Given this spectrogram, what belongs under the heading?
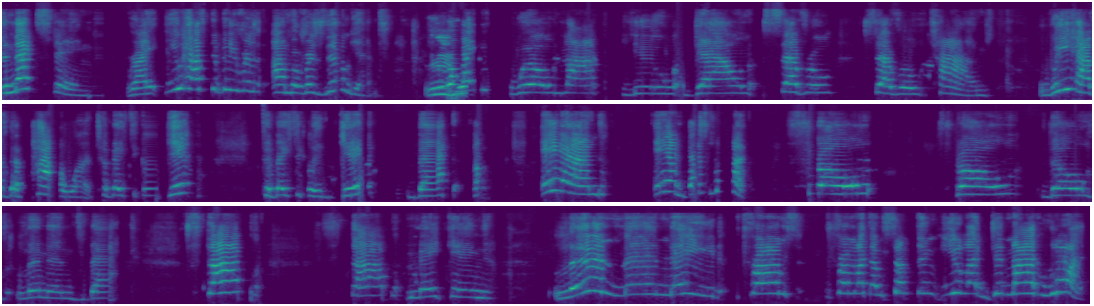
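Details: Adult woman, a self-identified stutterer who is also a traumatic brain injury survivor, with stuttering: she gets stuck on words and repeats words.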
